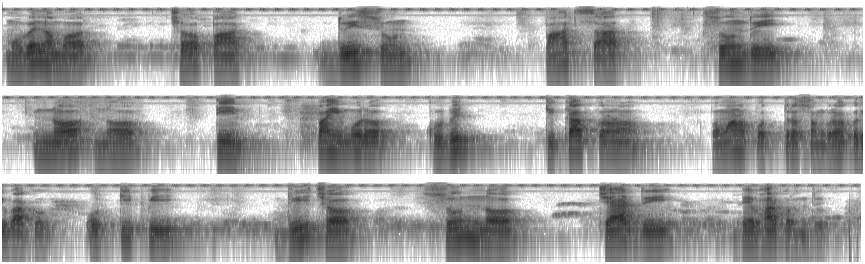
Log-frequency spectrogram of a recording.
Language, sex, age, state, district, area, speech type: Odia, male, 45-60, Odisha, Bargarh, urban, read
